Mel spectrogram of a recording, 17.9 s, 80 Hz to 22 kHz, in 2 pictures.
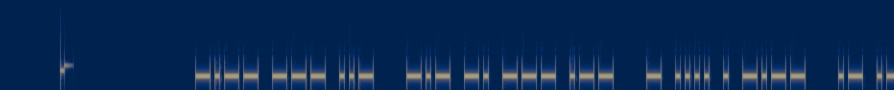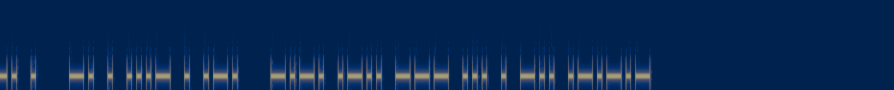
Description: Morse code, heard as a keyed tone, about 25 wpm, 700 Hz. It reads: YOU KNOW THEY ARE NEVER CLOSED.
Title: Sentences from Top 1400 Words 25wpm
